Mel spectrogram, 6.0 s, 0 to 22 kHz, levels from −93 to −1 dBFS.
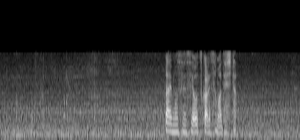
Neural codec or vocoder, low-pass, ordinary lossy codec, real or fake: codec, 24 kHz, 3.1 kbps, DualCodec; 5.4 kHz; none; fake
